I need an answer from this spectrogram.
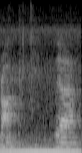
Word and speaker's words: Cronk: Now, and the next article I'd like to cover, it's written by Diamond Cronk. I put emphasis on that because last time I pronounced it crank, and I was a little embarrassed about it.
